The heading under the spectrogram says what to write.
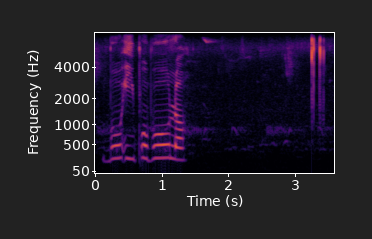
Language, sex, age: Tswana, female, 23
